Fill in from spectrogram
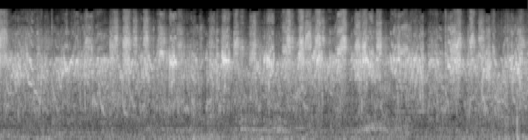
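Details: Several pet budgerigars singing, with rapid twittering and chirps over a continuous high warbling chatter, some clearer whistled notes standing out.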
